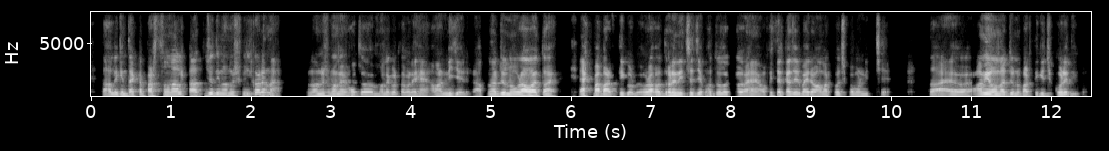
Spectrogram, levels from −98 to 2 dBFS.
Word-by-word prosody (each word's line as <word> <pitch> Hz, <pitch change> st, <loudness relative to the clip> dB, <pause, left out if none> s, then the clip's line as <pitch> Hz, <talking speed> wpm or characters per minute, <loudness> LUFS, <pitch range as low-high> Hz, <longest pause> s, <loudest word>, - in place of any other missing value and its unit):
তাহলে 120 Hz, +2 st, -1 dB
কিন্তু 145 Hz, 0 st, -2 dB
একটা -, -, -4 dB
personal 190 Hz, +6 st, 0 dB
touch 160 Hz, 0 st, 0 dB
যদি 180 Hz, 0 st, +2 dB
মানুষ 165 Hz, 0 st, -3 dB
ফিল 160 Hz, -1 st, -9 dB
করে 215 Hz, +2 st, +3 dB
না? -, -, -8 dB, 0.5 s
মানুষ 145 Hz, -1 st, -1 dB
মানে 130 Hz, -1 st, 0 dB
হয়তো 125 Hz, -, -1 dB, 0.2 s
মনে 115 Hz, 0 st, -5 dB
করতে 115 Hz, -, -5 dB
পারে, 105 Hz, 0 st, -3 dB
"হ্যাঁ, 110 Hz, -2 st, -6 dB
আমার 110 Hz, 0 st, -5 dB
নিজের। 110 Hz, -4 st, -5 dB, 0.2 s
আপনার 130 Hz, -1 st, -2 dB
জন্য 130 Hz, 0 st, +5 dB
ওরাও 150 Hz, +2 st, +9 dB
হয়তো 150 Hz, -1 st, +3 dB, 0.5 s
১ -, -, -6 dB
পা -, -, +7 dB
বাড়তি -, -, 0 dB
করবে। 105 Hz, +1 st, -4 dB
ওরা 125 Hz, +1 st, +5 dB
হ -, -, +2 dB
ধরে 145 Hz, -1 st, +6 dB
নিচ্ছে 130 Hz, 0 st, -2 dB
যে -, -, +2 dB
ভদ্রলোক 120 Hz, -1 st, -2 dB
তো -, -, -5 dB
হ্যাঁ, 120 Hz, 0 st, -3 dB
অফিসের 135 Hz, +3 st, -3 dB
কাজের 125 Hz, -1 st, +2 dB
বাইরেও 120 Hz, -1 st, +2 dB
আমার 135 Hz, -, -4 dB
খোঁজখবর 125 Hz, -2 st, -5 dB
নিচ্ছে। 435 Hz, -, -14 dB, 0.5 s
তো -, -, -7 dB
অ্যাও 120 Hz, -1 st, -1 dB, 0.2 s
আমিও 175 Hz, -2 st, +7 dB
উনার 125 Hz, -3 st, +2 dB
জন্য 115 Hz, -2 st, -2 dB
বাড়তি 110 Hz, -, -3 dB
কিছু 105 Hz, -1 st, -8 dB
করে 130 Hz, -4 st, +4 dB
দিব।" 95 Hz, -, -18 dB
130 Hz, 240 wpm, -22 LUFS, 120-150 Hz, 0.5 s, ওরাও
